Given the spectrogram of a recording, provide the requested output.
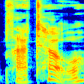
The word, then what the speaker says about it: plateau: skim across familiar ones Eau is a common letter combination that is derived from French it only makes the long o sound found in Plateau when it is at the end of a word a similar rule applies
